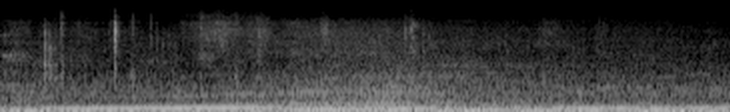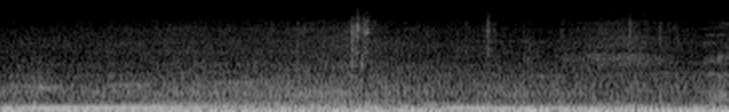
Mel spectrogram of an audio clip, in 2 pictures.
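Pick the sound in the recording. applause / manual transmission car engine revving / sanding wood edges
manual transmission car engine revving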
